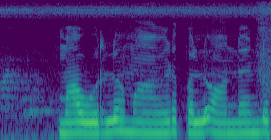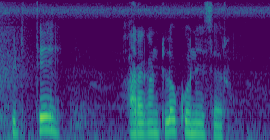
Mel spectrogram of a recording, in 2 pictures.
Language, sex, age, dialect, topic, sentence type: Telugu, male, 60-100, Utterandhra, agriculture, statement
